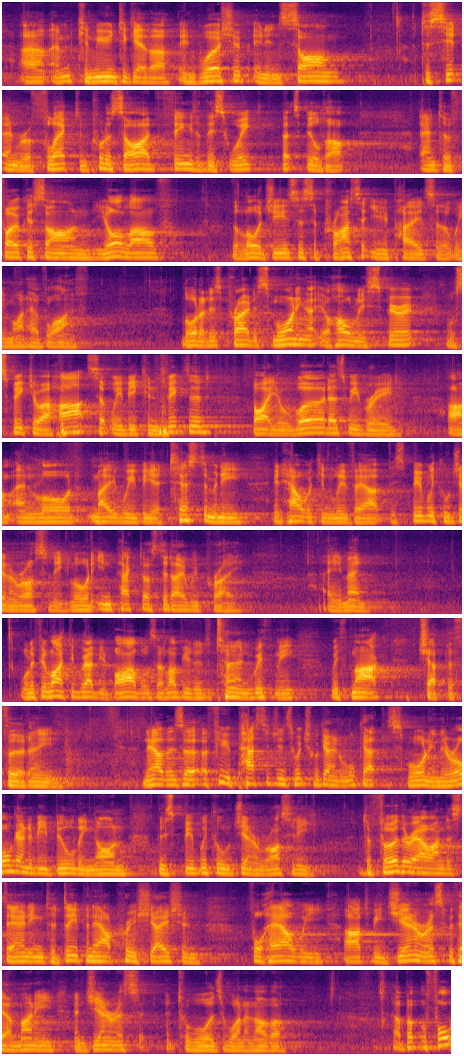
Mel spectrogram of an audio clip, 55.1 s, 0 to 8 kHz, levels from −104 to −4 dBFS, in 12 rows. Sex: male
